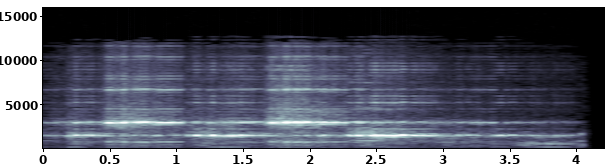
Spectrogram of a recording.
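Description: Faint sustained electronic tones from the song's backing, a couple of steady high notes that swell and ebb a few times before cutting off suddenly at the end.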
